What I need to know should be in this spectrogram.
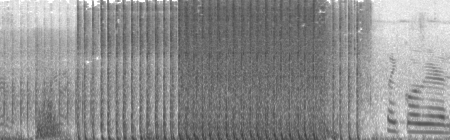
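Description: Rapid bursts of automatic rifle fire crack close by.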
